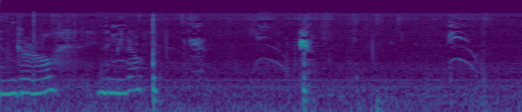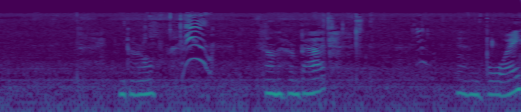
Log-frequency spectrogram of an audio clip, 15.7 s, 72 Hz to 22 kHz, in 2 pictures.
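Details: Three-week-old Bengal kittens, born 13 March 2020 at a registered cattery in Kalama, Washington, playing and exploring. Thin, high mews with arching overtones recur across the clip, some in quick pairs, while a person talks softly nearby.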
